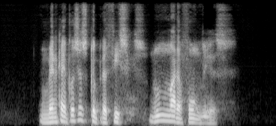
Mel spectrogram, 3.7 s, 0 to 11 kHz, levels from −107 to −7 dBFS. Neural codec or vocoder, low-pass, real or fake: codec, 44.1 kHz, 2.6 kbps, DAC; 9.9 kHz; fake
